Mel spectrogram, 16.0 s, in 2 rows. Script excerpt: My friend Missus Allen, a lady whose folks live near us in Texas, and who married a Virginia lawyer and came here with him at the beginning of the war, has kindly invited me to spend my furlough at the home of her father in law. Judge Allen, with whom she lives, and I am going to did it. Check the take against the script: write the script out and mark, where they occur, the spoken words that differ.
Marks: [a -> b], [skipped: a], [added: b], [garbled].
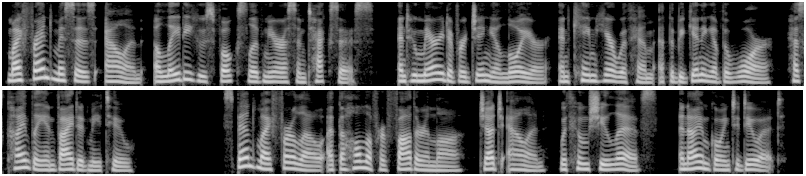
My friend Missus Allen, a lady whose folks live near us in Texas, and who married a Virginia lawyer and came here with him at the beginning of the war, has kindly invited me to spend my furlough at the home of her father in law. Judge Allen, with whom she lives, and I am going to [did -> do] it.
